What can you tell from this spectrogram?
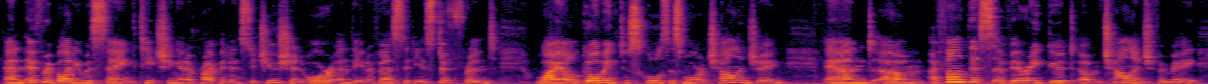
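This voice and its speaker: A woman's voice: on the high side, fairly even intonation, normal speed, a little hiss or hum. A woman, answering interview questions thoughtfully, with frequent ums and restarts. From Gaza Strip, Palestine. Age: 20s. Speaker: interviewee, English teacher and graduate student. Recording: echoey room, mic at a distance, faint ambience.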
